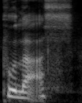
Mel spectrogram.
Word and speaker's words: pulas: It's pulas. I must have heard her say it, and then she momentarily forgot, and then when I said it correctly, then she remembered that yeah, that's how you say it.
